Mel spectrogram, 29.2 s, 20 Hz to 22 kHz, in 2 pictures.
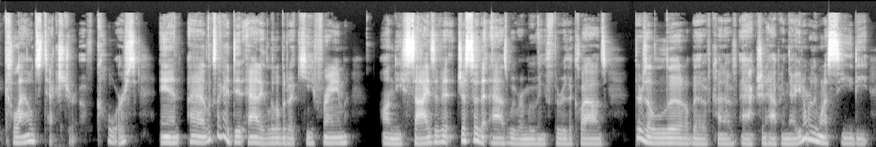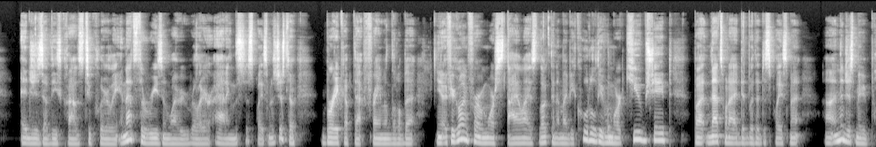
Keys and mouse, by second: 7.1 shift+middle click, 8.1 shift+middle click, 8.9-10.9 drag, 10.9 right click, 11.5-14.8 drag, 14.8 right click, 20.7-23.7 drag, 26.9 shift+click, 27.8-29.2 shift+middle drag.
